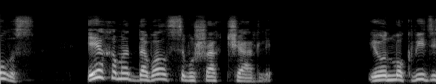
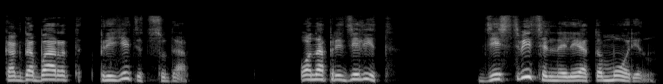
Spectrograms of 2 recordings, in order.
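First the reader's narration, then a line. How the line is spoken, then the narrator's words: Plain. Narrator (Russian): сказал Бен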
